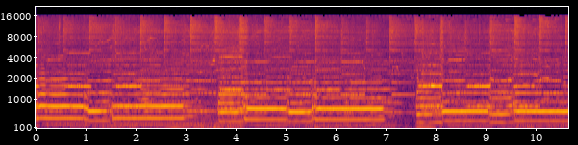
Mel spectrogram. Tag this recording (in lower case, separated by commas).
playing french horn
